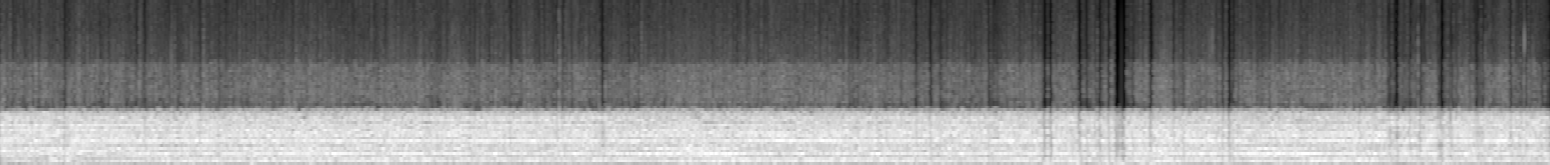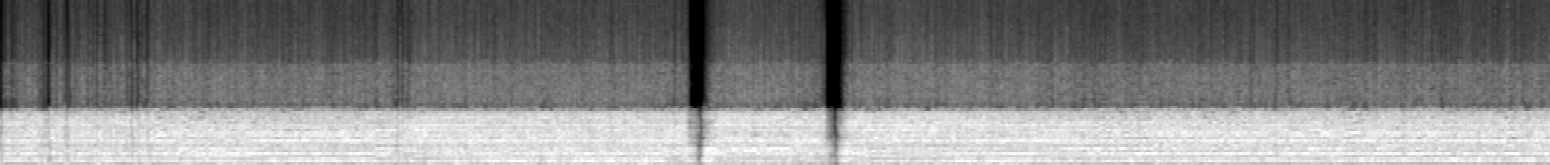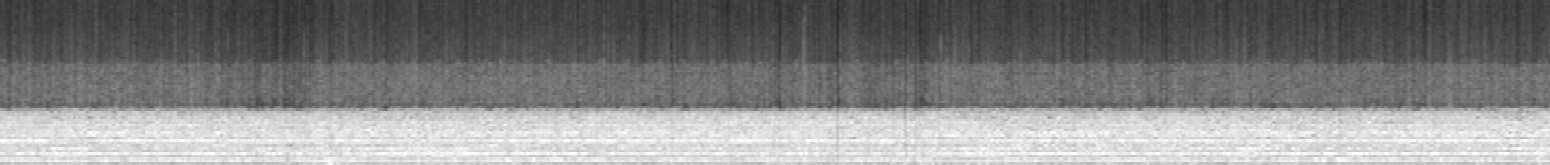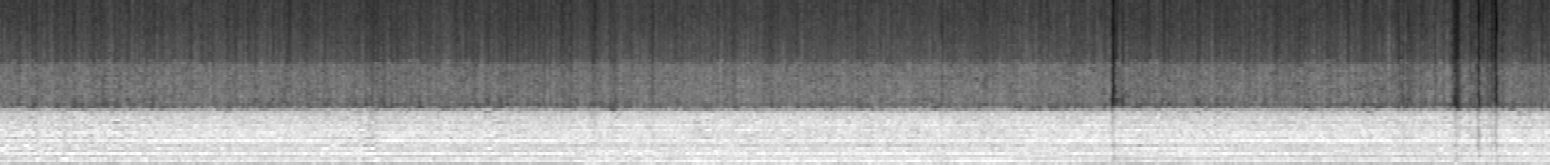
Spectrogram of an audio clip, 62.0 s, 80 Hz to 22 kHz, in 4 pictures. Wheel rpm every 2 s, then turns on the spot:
180, 220, 230, 220, 230, 230, 230, 230, 230, 220, 180, 110, 200, 220, 230, 230, 230, 220, 230, 230, 230, 230, 230, 230, 230, 230, 200, 190, 210, 230, 230.
none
